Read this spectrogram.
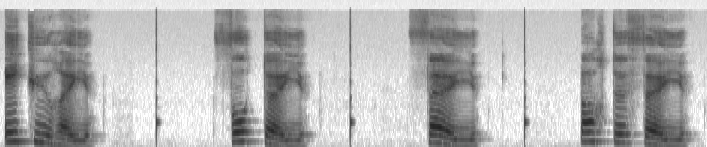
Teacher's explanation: EUIL and EUILL are pronounced [ɶj]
